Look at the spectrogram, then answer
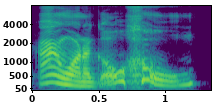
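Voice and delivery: high whiny plea. Retold or imitated. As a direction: whine it like a scared kid. Cole whining to leave.

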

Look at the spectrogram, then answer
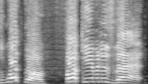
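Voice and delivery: high and loud baffled shout; hammed-up disgusted yell; mock outraged yell. Host imitating Biden, loud and high disgust. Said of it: "He goes".

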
